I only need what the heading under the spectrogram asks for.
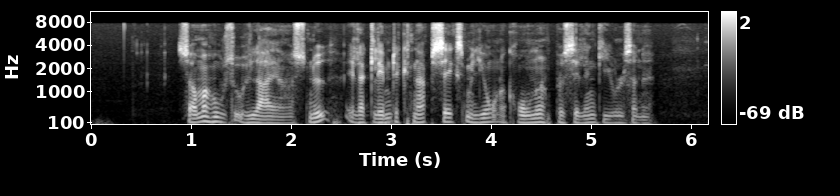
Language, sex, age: Danish, male, 41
